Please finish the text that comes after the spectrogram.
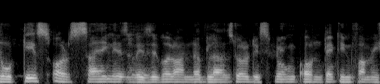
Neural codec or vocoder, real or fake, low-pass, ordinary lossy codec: codec, 24 kHz, 1.5 kbps, HILCodec; fake; 7.2 kHz; none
